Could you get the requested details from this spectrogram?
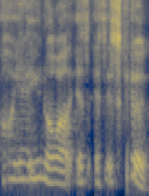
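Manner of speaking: bashful, awkward, fumbling, soft and high. The speaker recalls meeting a loud online personality who was shy in person; imitating a shy, awkward man. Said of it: "he was like this shy person, awkward person".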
